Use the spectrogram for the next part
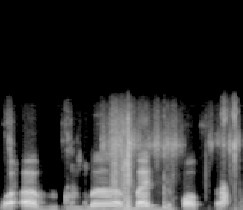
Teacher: nun mati bertemu kha izhar halki kita jelaskan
